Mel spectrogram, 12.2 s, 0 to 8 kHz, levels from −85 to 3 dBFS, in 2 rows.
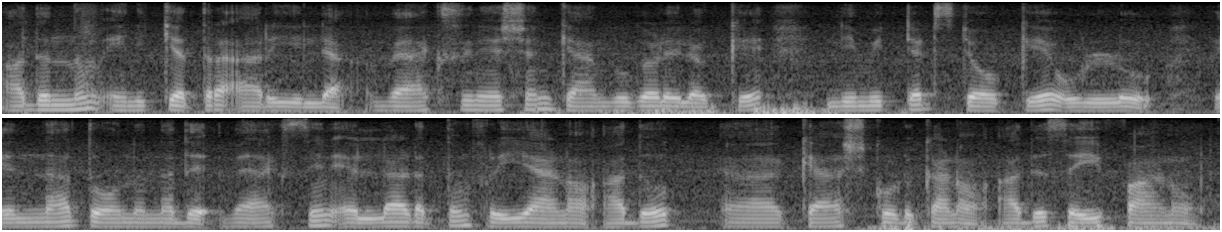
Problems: constant background noise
